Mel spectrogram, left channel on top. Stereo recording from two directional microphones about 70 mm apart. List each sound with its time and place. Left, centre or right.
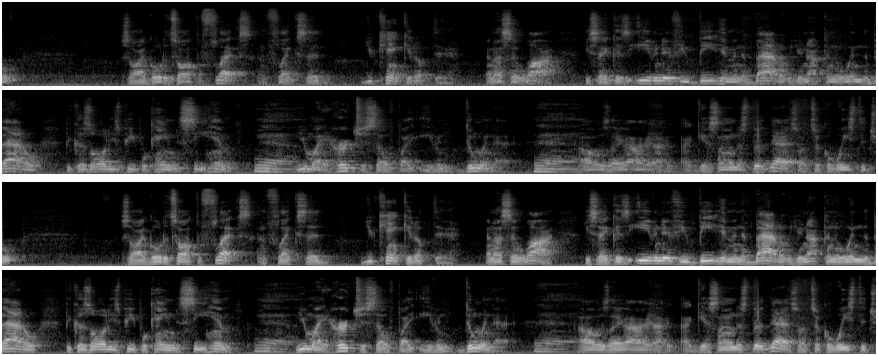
1.2 s speech: right
11.2 s speech: left
11.7 s speech: right
14.0 s speech: left
14.5 s speech: right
